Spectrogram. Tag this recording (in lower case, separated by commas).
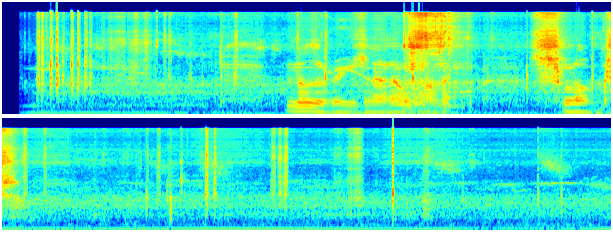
speech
